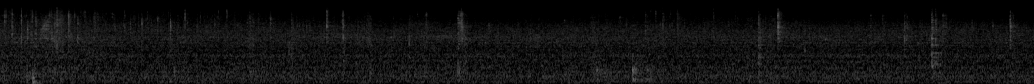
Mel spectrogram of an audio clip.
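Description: Egg-battered morel mushrooms frying in hot oil in a skillet: a soft, steady sizzle with scattered small pops and crackles.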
